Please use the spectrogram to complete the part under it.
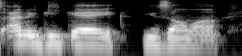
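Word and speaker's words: Anudike-Uzomah: Um, I look at uh, Felix Azumo Uzama, I think, from Kansas State. Let me get the name right here because he's a guy that, yeah, Felix Anudike Uzama um, from Kansas State.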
